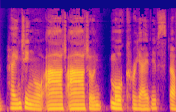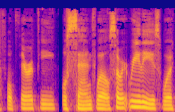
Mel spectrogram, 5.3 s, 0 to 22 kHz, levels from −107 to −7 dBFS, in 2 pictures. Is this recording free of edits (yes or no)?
no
